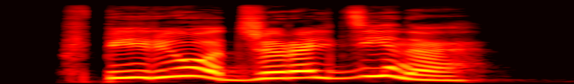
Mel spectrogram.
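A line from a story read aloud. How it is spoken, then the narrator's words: Shouting. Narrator (Russian): закричала я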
